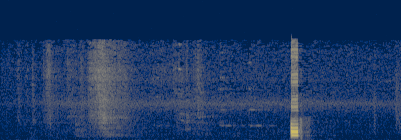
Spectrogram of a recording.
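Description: Near silence broken by one sharp click just before three seconds in, with a fainter soft rustle about a second in.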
